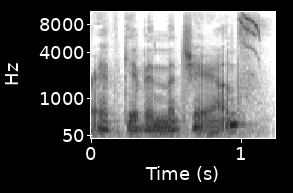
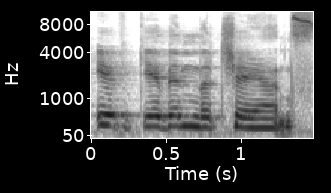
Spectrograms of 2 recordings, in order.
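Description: First: Said in the usual way. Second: If given the chance slowed, each word weighted; stress on the whole phrase. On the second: Shown as a demonstration. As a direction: lean slowly on if given the chance. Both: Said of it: "But, like".

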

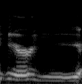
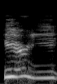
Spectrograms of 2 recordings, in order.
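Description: First: Said in the usual way. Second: Lightly voiced town crier call; a hint of a herald announcing. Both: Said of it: "It sounds very profound".

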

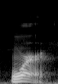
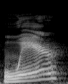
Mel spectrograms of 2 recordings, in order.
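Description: First: "were" as a single falling "wur"; one-syllable were. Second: "Where" as "we-er", clear e, rising; two-syllable where. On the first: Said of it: "este es uno, were". ("were" en una sílaba, "uer" sin e, descendente) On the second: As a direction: stretch "Where" into two sounds, lifting at the end. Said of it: "Where son dos sílabas". ("Where" en dos sílabas, "ue-er", ascendente) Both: Shown as a demonstration.

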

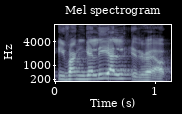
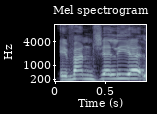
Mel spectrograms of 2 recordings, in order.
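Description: First: Evangelia with a hard g, as in Greek; Greek-style pronunciation. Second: Said in the usual way. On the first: Shown as a demonstration. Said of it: "how you would say it in Greek". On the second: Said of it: "I don't know how you would say it in Greek".

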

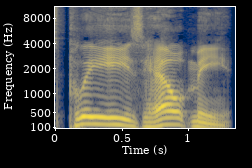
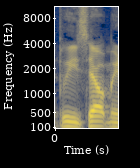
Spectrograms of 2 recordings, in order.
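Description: First: Slow, higher pleading please help me; retelling a drunk friend's tearful plea, mildly acted; retold crying plea. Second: Said in the usual way. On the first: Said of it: "looks up at me crying and says". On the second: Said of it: "she fell down and said".

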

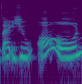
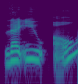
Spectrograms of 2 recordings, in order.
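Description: First: High, light and cute, not shrill; cute mock-innocent question. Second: Lightly mimicked cool comeback; a cool, unbothered question; understated deadpan echo; dry retort. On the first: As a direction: toss it off sweetly, pitched up. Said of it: "She just goes in a really cute way". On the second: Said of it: "she doesn't say it like shrill or rude".

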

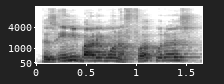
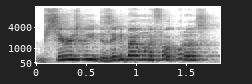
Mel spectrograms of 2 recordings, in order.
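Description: First: Said in the usual way. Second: Higher and faster, fired-up repeat; emphatic challenge. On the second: Real, not acted. Vlogger repeats his challenge to the world, higher and faster. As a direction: push it up and rush it like you dare them.

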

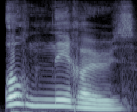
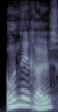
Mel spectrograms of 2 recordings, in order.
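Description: First: Ornéreuse said slowly with an extra r sound, or-né-reuse; mispronounced word. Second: Onéreuse said cleanly as o-né-reuse, no r; corrected pronunciation. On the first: Real, not acted. Co-host corrects his slow, mispronounced Ornéreuse. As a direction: drag out Ornéreuse, wrongly adding an r after the o. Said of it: "T'as dit ornéreuse". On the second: Shown as a demonstration. Columnist corrects himself after co-host questions word, plainly. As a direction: fix it: Onéreuse, without the r. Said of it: "C'est pas onéreuse?".

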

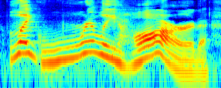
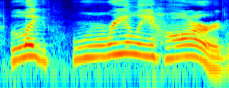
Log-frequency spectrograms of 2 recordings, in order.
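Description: First: High, slow stress on "really hard"; emphatic. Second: Higher again, slow, "really" rising and falling; even more emphatic. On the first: Stressing how hard Terry hit her. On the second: Repeating how hard Terry hit her. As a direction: stretch "really" up high. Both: Real, not acted.

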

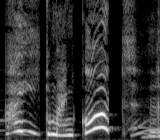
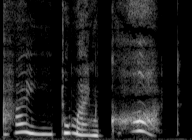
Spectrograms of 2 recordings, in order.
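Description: First: Sehr hoch, laut und gedehnt; laut hoch vor Verwunderung rufen; staunender Ausruf. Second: Hoch und gedehnt staunen; staunende Zwerge. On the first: (hohes, lautes Staunen) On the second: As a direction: langsam hoch ausrufen. (hohes, gedehntes Staunen) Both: A narrator's reading. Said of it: "riefen sie".

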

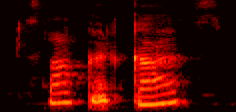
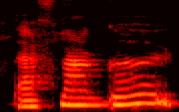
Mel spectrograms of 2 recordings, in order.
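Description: First: High soft repeat. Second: Said in the usual way. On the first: Real, not acted. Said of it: "repeated higher, softer".

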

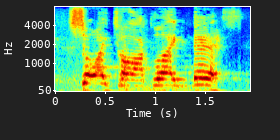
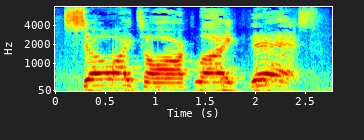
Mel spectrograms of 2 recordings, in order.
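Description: First: Drawn-out, obnoxious cartoon kid; slow it into a bratty twelve-year-old's voice; obnoxious pest voice. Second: Very slow, zenned-out dude voice; chilled-out skater dude. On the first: Showing his audition voice for a cartoon pest, obnoxious. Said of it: "he's an obnoxious". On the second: Showing his audition voice for a skater, chilled out. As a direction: stretch it out like a spaced-out skater. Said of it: "He's a chilled out skater dude". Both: Shown as a demonstration.

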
